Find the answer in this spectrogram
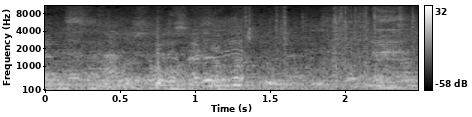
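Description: Indistinct, overlapping men's voices talking in a room.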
